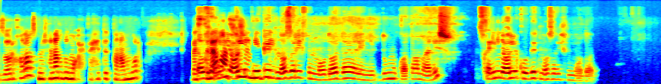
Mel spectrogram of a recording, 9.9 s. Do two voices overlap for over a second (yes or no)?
yes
